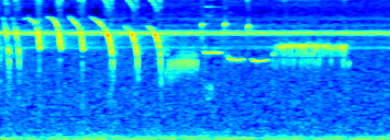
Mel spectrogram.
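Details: Belgian canary song made of several sharp, falling whistled notes, followed by flat, steady tones and a short wavering buzz.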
